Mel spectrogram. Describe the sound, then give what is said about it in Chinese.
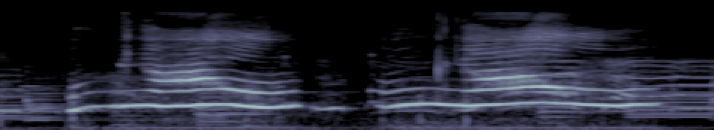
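A voice imitates a kitten's meow twice, two drawn-out, high, wavering mews of about a second each with a brief pause between, loud and clear with no other sounds. “只见阁楼上又一道亮光闪过，哎呀，猫咪米娅现在也变成了一只小小猫，喵”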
